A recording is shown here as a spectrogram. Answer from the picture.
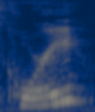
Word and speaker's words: Corry: So I say it's Corey spelled like sorry but with a C and then has two T's.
